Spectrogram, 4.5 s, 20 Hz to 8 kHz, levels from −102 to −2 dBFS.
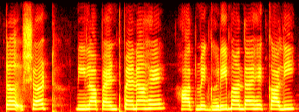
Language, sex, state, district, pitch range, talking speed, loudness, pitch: Hindi, female, Madhya Pradesh, Bhopal, 255-285 Hz, 145 wpm, -12 LUFS, 275 Hz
